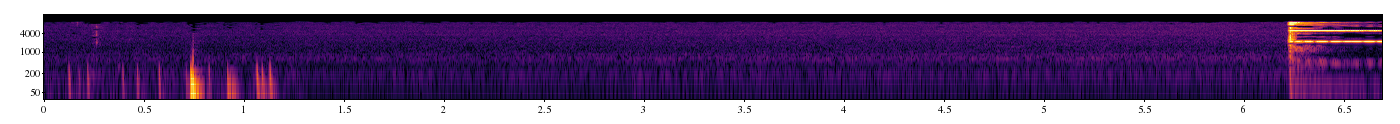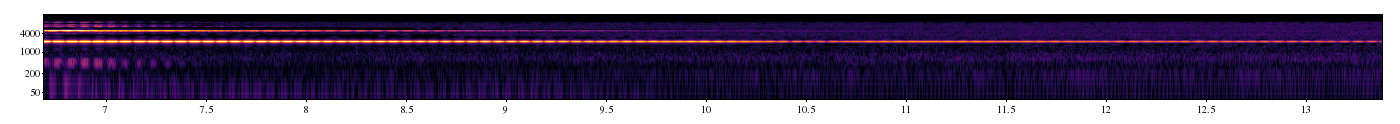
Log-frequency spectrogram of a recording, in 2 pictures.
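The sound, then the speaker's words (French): A single gong strike rings out partway through, its bright metallic tone sustaining and slowly fading over several seconds, heard alone after a few soft thumps and quiet background noise. “Alors, pour nous inviter tous ensemble, et incluant ces nombreux frères et sœurs, je vais faire sonner le gong, juste pour que nous partagions un moment d'unité, de présence”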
